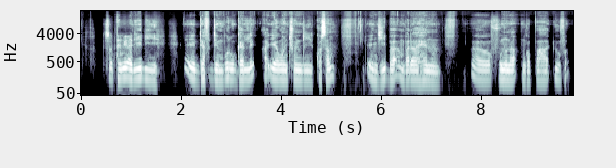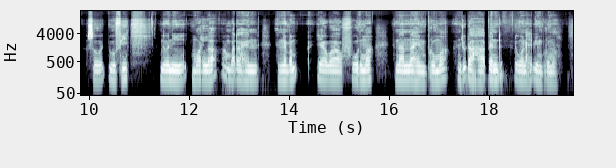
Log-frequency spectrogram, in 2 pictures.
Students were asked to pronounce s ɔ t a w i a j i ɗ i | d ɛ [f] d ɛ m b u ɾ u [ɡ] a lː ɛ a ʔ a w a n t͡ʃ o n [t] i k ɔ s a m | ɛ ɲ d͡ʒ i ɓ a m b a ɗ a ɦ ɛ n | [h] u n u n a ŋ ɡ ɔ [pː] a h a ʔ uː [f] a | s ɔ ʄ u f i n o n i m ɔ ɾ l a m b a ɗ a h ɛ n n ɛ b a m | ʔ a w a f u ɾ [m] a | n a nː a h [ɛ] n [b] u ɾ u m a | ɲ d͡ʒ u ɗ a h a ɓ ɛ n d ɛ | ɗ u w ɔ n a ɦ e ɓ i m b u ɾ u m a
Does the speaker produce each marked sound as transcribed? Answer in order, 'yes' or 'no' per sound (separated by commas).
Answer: yes, yes, no, no, yes, yes, yes, yes, yes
